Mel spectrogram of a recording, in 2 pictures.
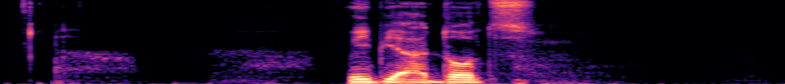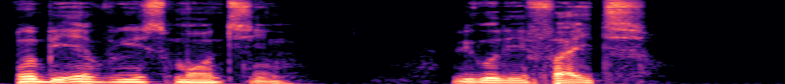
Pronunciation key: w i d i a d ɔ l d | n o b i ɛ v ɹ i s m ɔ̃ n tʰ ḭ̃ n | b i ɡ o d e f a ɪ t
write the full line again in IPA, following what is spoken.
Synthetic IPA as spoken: w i b i a d ɔ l t | n o b i ɛ v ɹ i s m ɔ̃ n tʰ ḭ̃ n | w i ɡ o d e f a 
